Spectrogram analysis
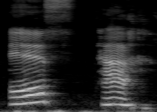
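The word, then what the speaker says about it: استخر: Istakh. Istakh. It sounds like an S. Istakh. Now I know a lot of people struggle with kh.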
